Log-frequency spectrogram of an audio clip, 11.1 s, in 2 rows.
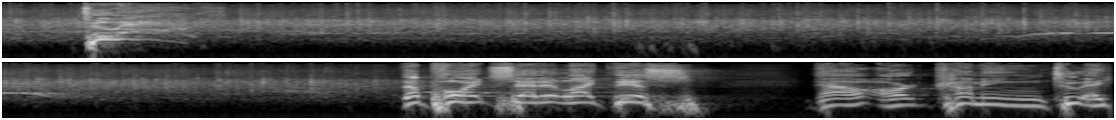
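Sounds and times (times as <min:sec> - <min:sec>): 
audience clapping: 0:00.0 - 0:08.6
speech: 0:07.6 - 0:11.1.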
